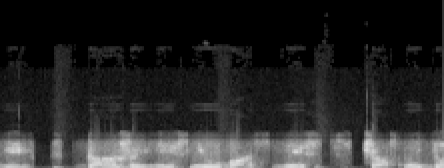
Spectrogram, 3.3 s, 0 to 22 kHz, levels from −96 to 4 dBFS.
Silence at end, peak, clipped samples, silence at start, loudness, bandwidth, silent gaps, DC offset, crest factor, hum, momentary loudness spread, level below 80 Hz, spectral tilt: 0 s; 0 dBFS; under 0.1%; 0 s; -18 LUFS; 5 kHz; none; under 0.1%; 18 dB; none; 6 LU; -68 dBFS; -6.5 dB/octave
